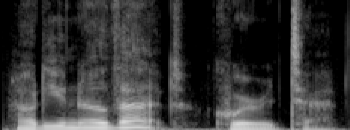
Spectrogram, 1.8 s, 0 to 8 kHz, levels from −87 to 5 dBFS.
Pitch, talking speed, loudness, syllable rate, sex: 125 Hz, 240 wpm, -16 LUFS, 5.2 syllables/s, male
